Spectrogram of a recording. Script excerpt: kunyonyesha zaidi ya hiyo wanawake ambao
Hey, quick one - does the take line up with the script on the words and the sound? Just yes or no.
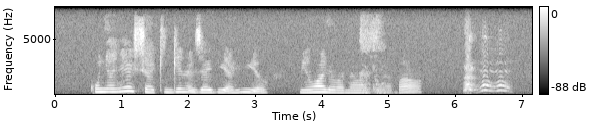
no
